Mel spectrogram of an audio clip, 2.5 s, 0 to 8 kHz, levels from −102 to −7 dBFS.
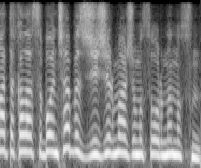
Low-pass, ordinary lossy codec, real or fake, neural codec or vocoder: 7.2 kHz; none; fake; codec, 16 kHz in and 24 kHz out, 1 kbps, XY-Tokenizer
